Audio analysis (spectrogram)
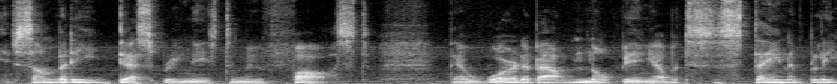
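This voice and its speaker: A man of medium pitch speaks with a somewhat breathy voice and monotone, flat intonation. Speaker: property investment educator. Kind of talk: direct-to-camera advice video. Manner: slow.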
